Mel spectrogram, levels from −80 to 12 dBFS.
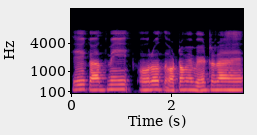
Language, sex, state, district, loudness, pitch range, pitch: Hindi, male, Gujarat, Valsad, -16 LUFS, 150-165 Hz, 155 Hz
